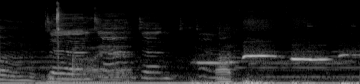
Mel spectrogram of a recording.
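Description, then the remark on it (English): Someone whistles the eerie X-Files theme tune, a short melody of sliding and sustained high notes, fairly clear over a low steady hum. “So this is the X-Files for you, so.”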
